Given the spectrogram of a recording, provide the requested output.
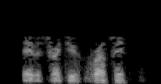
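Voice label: Fire Dispatch, scanner audio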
